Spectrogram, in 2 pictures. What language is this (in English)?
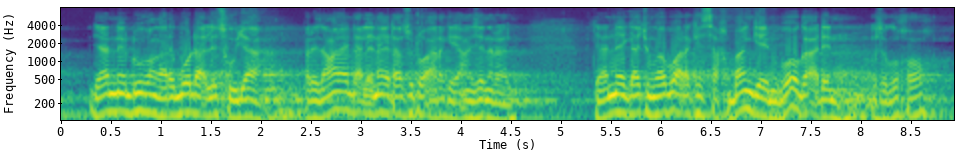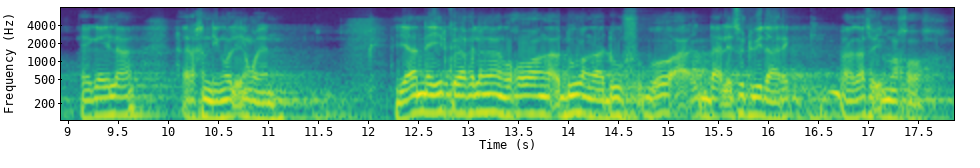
Serer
